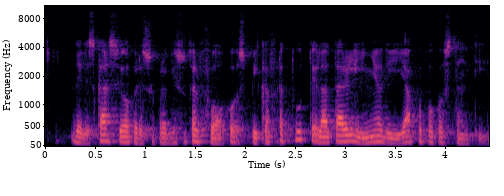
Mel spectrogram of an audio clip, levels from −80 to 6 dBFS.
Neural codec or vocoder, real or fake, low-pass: none; real; 9.9 kHz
